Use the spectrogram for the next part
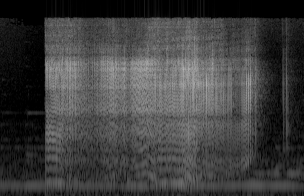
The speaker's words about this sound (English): I sat up, yawned, and let out my regular routine morning fart.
